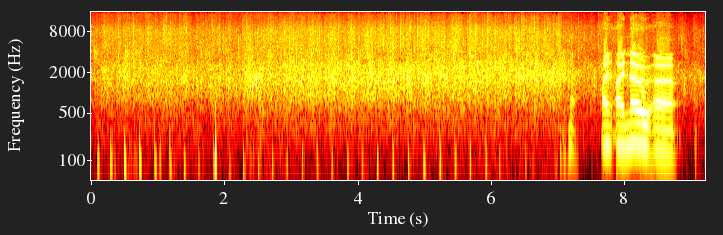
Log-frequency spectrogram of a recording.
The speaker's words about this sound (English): Yeah, sadly Robbie passed a few days ago. For those of you who don't know, he played Hagrid. We should take a moment to raise our wands and have a little applause, I think.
